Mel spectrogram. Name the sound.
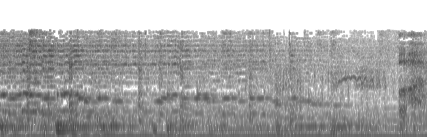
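horse neighing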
